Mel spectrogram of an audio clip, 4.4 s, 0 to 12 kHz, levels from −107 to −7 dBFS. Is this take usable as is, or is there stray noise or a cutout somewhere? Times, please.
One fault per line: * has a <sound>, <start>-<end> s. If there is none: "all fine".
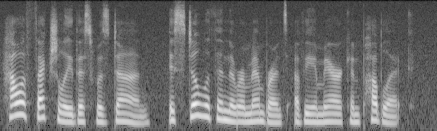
all fine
